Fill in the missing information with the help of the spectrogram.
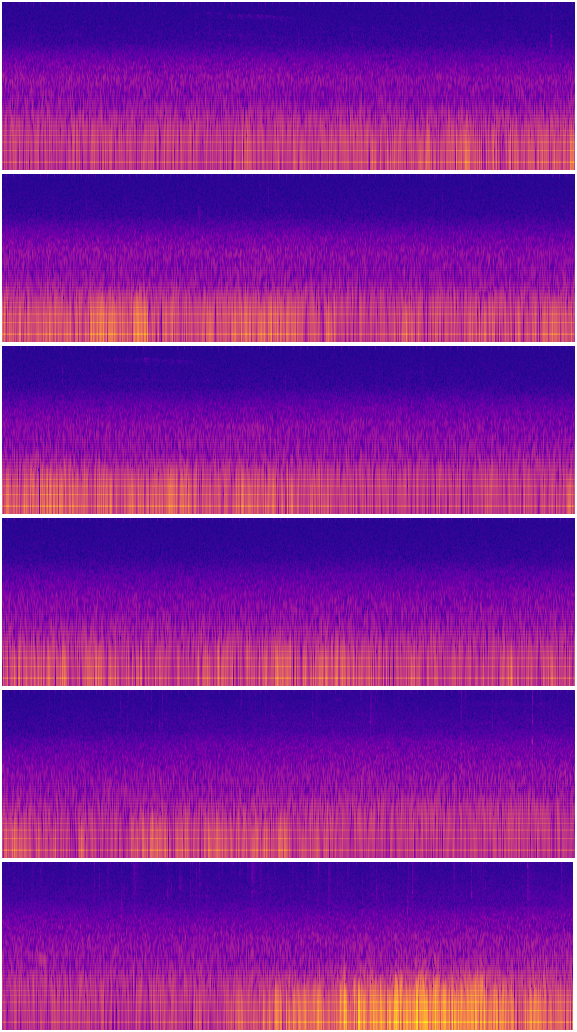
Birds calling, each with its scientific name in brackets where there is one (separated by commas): Downy Woodpecker (Dryobates pubescens), Common Grackle (Quiscalus quiscula)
